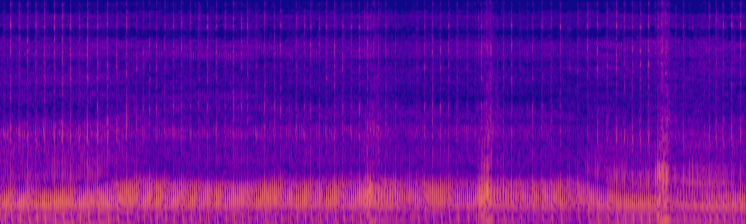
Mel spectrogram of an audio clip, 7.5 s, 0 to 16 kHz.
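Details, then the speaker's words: Shindaiwa 22T trimmer with aftermarket carburetor replacing original Walbro and a slightly sticky taped throttle cable: steady buzzy idle, three quick blips rising and returning cleanly; cable didn't stick, runs normally. "just a little rev just wanted to rev it a little bit to see if the cable would stick it didn't look like it was"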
